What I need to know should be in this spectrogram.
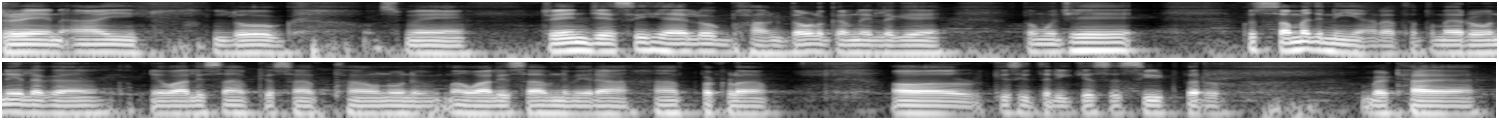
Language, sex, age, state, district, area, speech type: Urdu, male, 30-45, Uttar Pradesh, Lucknow, urban, spontaneous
